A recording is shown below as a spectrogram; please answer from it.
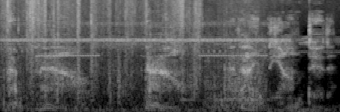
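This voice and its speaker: A man voicing a gruff, wounded, world-weary hunted antihero in a gravelly, breathy rasp, narrating a dramatic comic in a brooding, hard-boiled way. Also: takes it slowly, very noisy, natural voice. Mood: grim, pained. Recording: voice under loud music. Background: loud music.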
